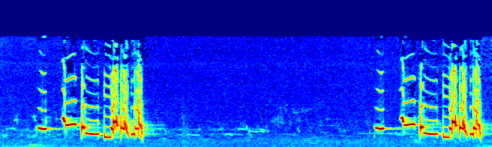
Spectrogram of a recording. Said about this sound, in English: And I want to play first one of the most iconic sounds of the prairie in the Western Meadowlark.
